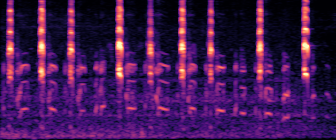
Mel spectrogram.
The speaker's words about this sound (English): Prairie dogs are chatterboxes. There's always a lot of talking going on a prairie dog town. They're talking about everything incessantly. They're like, cha-cha-cha-cha-cha-cha-cha-cha-cha-cha.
